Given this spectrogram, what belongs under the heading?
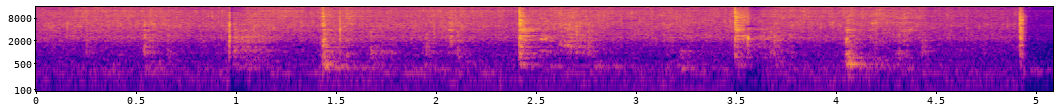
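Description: Capsicum pieces stirred in a hot pan with turmeric, a steady soft sizzle broken by sharp scraping strokes of a spoon roughly every second, close and alone with no talk.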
